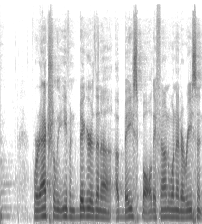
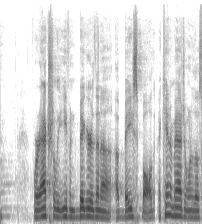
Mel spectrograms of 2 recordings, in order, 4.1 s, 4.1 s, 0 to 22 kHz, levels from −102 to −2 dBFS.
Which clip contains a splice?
second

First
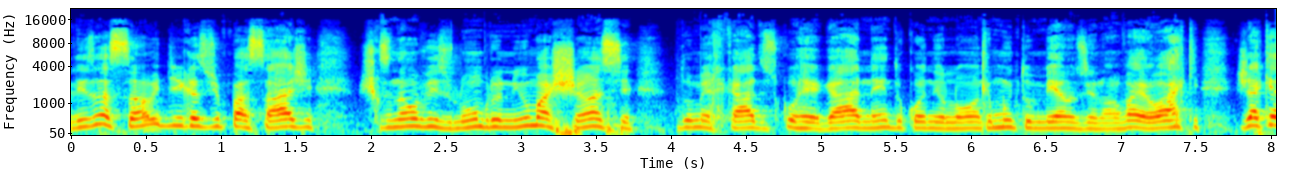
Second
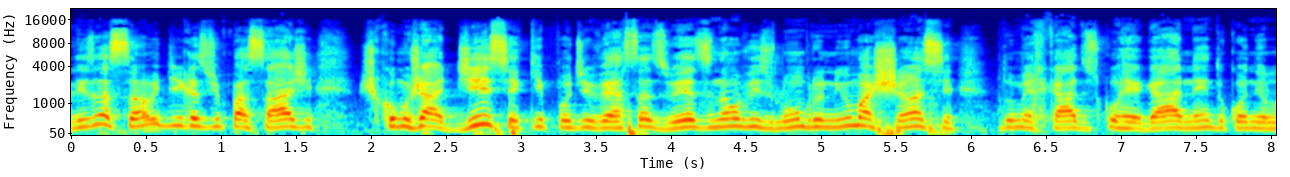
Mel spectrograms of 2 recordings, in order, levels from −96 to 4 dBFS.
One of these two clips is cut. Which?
first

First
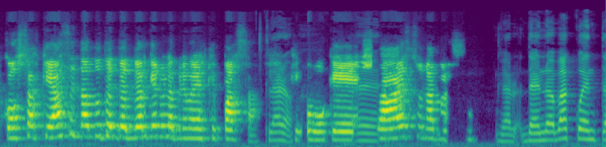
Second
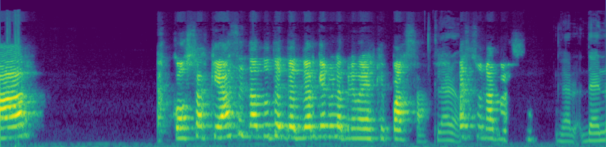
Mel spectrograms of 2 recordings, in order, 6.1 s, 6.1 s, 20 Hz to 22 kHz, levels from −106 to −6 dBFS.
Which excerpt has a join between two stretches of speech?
second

